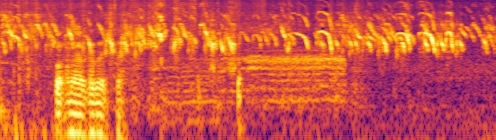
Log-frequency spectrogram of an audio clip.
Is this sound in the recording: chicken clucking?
yes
